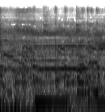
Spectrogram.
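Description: Loud amplified Nagpuri band music, a melody line over held bass notes.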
